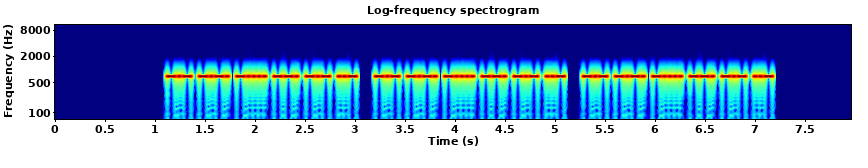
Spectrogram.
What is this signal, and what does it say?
Morse code, heard as a keyed tone, about 44 wpm, 700 Hz. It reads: KC6GKU KC6GKU KC6GKU
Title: USA Call Signs Repeated 3x 45wpm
